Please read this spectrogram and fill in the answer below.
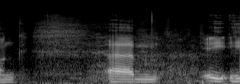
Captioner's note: audience laughs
